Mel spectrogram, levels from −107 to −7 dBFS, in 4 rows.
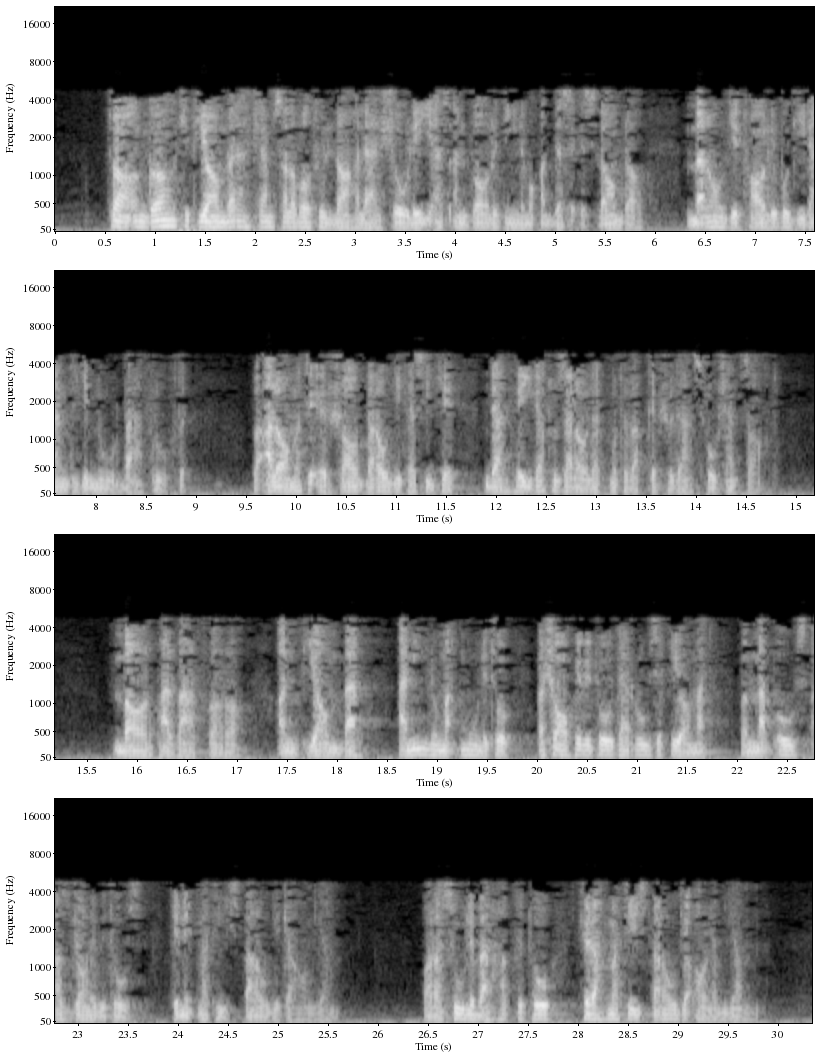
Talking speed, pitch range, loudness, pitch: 140 wpm, 70-85 Hz, -24 LUFS, 75 Hz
